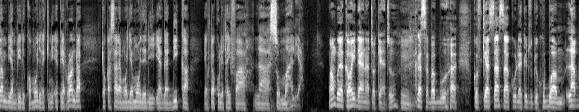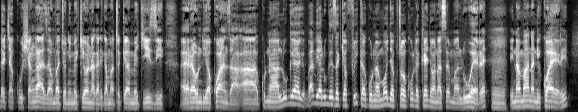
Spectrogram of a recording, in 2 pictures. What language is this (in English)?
Swahili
